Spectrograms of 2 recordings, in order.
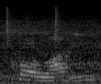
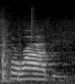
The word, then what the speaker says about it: kohlrabi: What pronounce that? Called. Which one? That right there. Oh, kohlrabi. Kohlrabi? Okay, well, it's kohlrabi.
